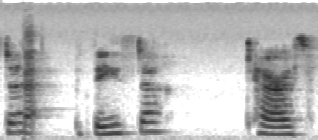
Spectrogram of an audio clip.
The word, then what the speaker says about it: Bethesda Terrace: Bethesda Terrace Fountain.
